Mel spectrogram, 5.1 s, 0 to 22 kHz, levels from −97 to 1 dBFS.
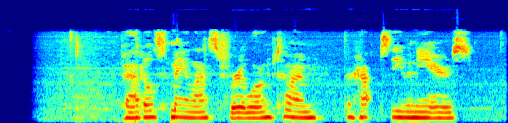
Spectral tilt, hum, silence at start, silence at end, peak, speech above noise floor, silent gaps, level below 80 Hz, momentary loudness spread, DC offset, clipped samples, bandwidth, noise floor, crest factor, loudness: -4.5 dB/octave; none; 0.7 s; 0.35 s; 0 dBFS; 36 dB; none; -48 dBFS; 11 LU; under 0.1%; under 0.1%; 8 kHz; -48 dBFS; 14 dB; -13 LUFS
